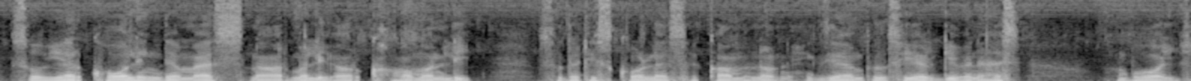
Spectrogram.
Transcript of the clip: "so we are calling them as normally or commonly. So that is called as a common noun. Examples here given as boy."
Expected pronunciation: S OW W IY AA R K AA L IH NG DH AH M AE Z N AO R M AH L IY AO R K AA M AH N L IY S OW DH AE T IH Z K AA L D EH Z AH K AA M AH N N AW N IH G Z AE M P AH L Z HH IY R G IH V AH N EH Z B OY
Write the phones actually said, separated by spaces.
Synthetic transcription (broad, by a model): S OW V IY AA R K AA L IH NG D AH M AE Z N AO R M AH L IY AO R K AA M AH N L IY S OW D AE T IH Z K AA L D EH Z AH K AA M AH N N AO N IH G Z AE M P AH L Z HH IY R G IH V AH N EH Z B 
